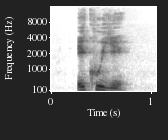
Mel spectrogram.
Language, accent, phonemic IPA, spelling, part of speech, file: French, France, /e.ku.je/, écouillé, verb, LL-Q150 (fra)-écouillé.wav
- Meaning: past participle of écouiller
